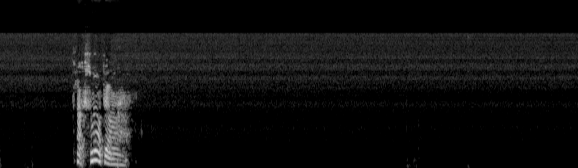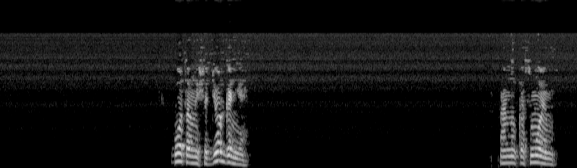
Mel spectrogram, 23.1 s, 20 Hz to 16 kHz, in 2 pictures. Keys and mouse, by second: 0.5 KP_3, 2.3 space, 8.1 space, 9.4-21.4 drag, 21.7-22.3 middle drag.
